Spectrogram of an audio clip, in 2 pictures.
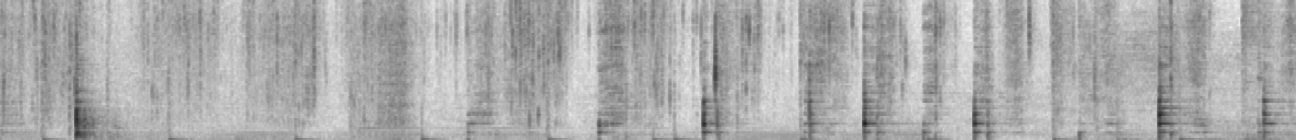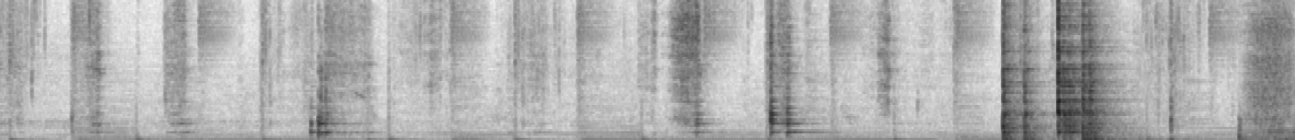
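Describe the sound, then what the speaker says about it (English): A spoon scoops spicy chorizo stuffing into a baking dish, making close, sharp clinks and taps on the dish in an uneven series, with a louder clatter near the end. "I'm just going to grab my stuffing, and we're going to set it up in my baking dish."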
